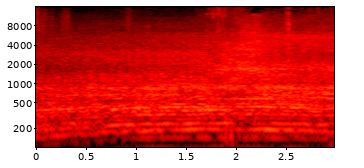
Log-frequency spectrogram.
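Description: A small Vespa moped carrying two people in Madrid stops right in front, its engine a steady buzzing idle with faint revving, loud and continuous for a few seconds with no talking.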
